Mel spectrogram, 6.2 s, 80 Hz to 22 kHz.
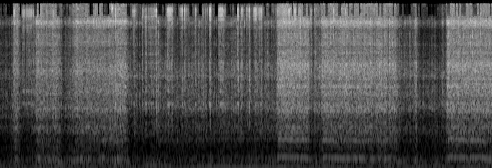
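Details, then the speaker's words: Prototype 3D-printed Newman-style pulse motor running at only 7 volts without bearings. Buzzy, rattling whirr rising in pitch with speed as the floating rotor rubs. "well since there's no bearings in there it's making a lot of funky noise but it is working it's only at seven volts"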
